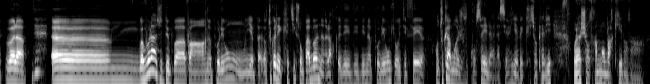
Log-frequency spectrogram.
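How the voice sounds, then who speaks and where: A man's voice: mid-range voice, moderate pace, darkish tone. A man casually showing off his collection finds at home, rambling and hesitant, often chuckling. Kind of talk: casual unboxing chat to camera. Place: room at home, indoors.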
